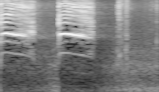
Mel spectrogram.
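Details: Blue Jay parent calling in alarm while a person handles its fledgling, which has been on the ground for two days: two loud harsh, rasping squawks, each about a third of a second, then fainter noise.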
